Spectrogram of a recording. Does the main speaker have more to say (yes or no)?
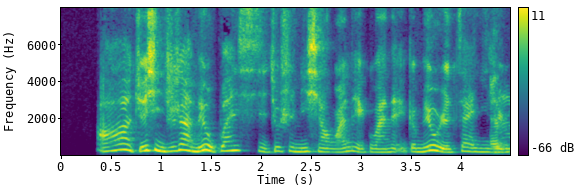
no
